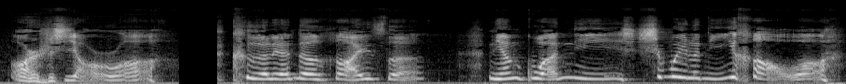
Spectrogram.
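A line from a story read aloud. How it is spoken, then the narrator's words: Anxious, remorseful sobbing. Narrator (Chinese): 二小娘又急又悔，呜呜的哭着说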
